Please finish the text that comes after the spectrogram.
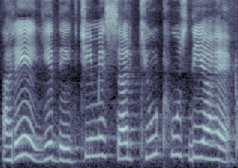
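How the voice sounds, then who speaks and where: A woman's voice: high voice, slow pace, dark tone. A woman voicing a widowed mother, frantic and tearful, pleading in a wailing voice. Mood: distraught.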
